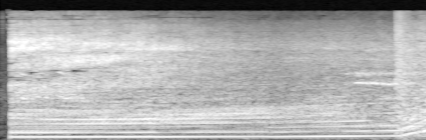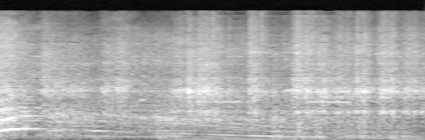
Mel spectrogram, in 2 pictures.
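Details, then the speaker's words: Car during a burnout: engine screams at steady high revs with tyre squeal, then a sudden bang and revs flare and wander. Loud bang and loss of drive, driveshaft suspected; possibly faked. "sounds like driveshaft to me that sounds like driveshow"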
